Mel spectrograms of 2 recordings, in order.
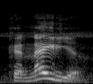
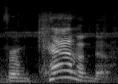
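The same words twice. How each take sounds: First: Canada said as kuh-NAY-dee-uh, stress on NAY; playful Canada as kuh-NAY-dee-uh, extra syllable; joking mispronunciation. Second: Said in the usual way. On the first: Shown as a demonstration. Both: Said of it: "I'm just being funny".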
